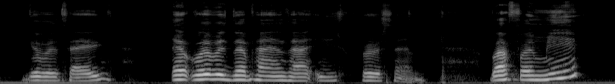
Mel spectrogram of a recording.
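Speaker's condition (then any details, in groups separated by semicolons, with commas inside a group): Bulbar ALS; bulbar onset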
